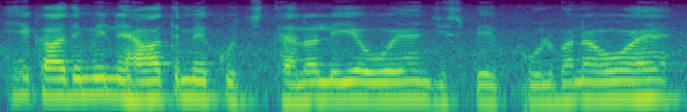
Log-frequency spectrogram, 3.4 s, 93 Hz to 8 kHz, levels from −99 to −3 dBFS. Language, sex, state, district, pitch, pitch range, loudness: Hindi, male, Uttar Pradesh, Shamli, 155 Hz, 150-165 Hz, -19 LUFS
